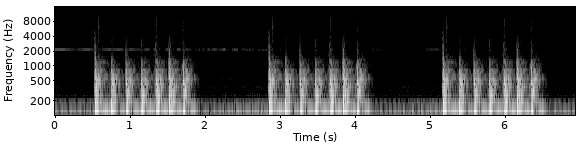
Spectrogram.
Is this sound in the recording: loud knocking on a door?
yes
